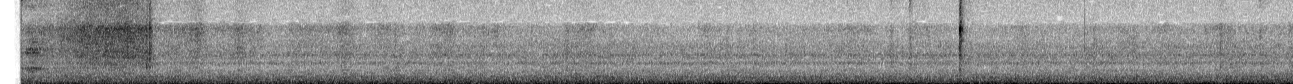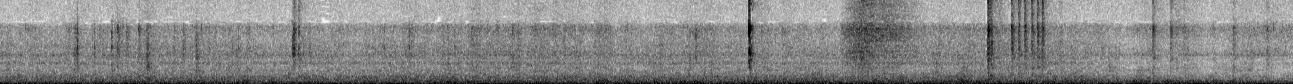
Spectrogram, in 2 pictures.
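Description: Tyres hiss over packed snow.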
